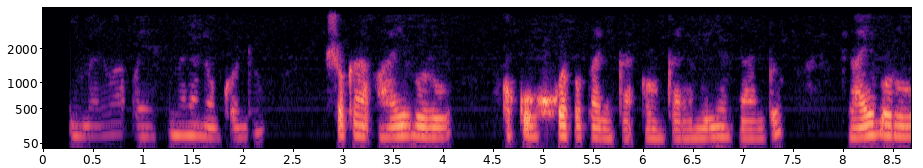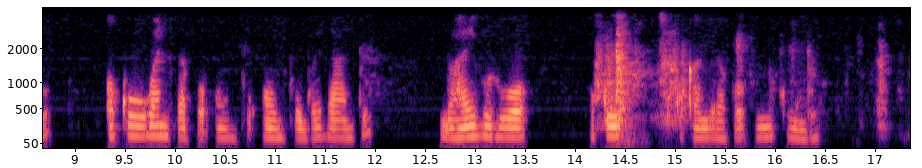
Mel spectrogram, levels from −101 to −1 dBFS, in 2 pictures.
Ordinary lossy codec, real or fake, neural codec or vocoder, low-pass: Opus, 64 kbps; real; none; 3.6 kHz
